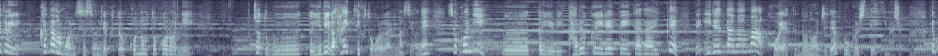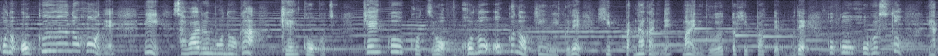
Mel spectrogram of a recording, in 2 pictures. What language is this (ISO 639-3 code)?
jpn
